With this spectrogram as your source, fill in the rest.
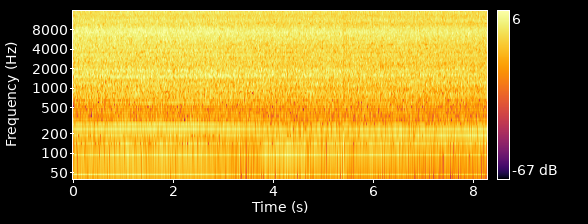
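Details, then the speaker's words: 2007 Cadillac DTS started after water pump pulley work: loud idle with uneven stumbling beat about three per second and shifting low drone; misfire, owner suspects a mildly blown head gasket, not confirmed. "Feel that misfire. The misfire ain't a good sign. Seems like the head gasket may have mildly been blown."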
